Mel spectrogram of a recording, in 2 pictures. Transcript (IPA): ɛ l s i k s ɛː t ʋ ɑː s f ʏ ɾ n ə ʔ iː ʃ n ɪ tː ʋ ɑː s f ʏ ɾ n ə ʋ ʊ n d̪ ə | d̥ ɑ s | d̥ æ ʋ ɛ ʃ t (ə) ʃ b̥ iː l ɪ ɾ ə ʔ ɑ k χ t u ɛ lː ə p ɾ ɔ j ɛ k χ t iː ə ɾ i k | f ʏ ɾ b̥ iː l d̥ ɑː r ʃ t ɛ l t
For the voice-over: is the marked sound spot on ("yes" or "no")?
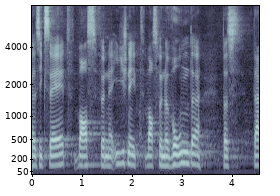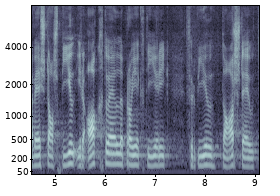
no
